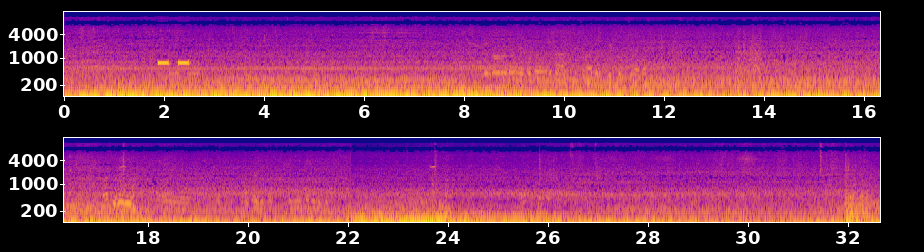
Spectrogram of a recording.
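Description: A rescue boat's engine running under way, heard from inside the wheelhouse as a steady low rumble, with faint muffled voices over it.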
